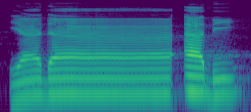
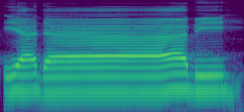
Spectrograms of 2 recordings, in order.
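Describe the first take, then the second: First: A clear glottal stop is heard before abi. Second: The glottal stop before abi is softened or dropped. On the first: The speaker calls it right. "hamzah fathah dengan jelas" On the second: The speaker calls it wrong. "Jangan sampai kita tashilkan atau kita hilangkan dia"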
